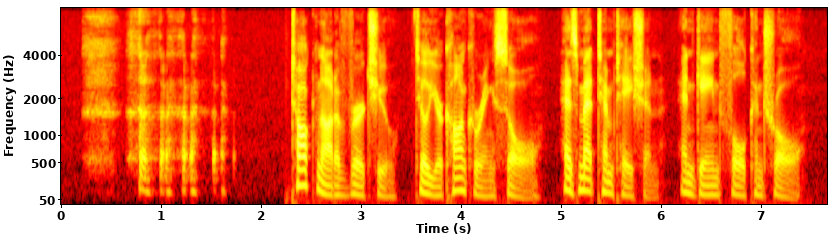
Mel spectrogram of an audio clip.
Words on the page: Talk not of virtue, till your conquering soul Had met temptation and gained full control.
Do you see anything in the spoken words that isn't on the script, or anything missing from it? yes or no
yes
